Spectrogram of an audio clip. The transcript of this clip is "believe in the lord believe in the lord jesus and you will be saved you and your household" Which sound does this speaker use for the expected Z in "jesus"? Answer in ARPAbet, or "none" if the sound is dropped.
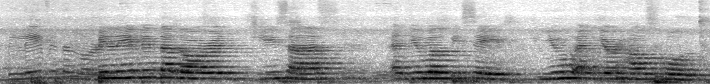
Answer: S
